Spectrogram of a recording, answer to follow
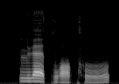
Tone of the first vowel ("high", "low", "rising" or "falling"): falling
